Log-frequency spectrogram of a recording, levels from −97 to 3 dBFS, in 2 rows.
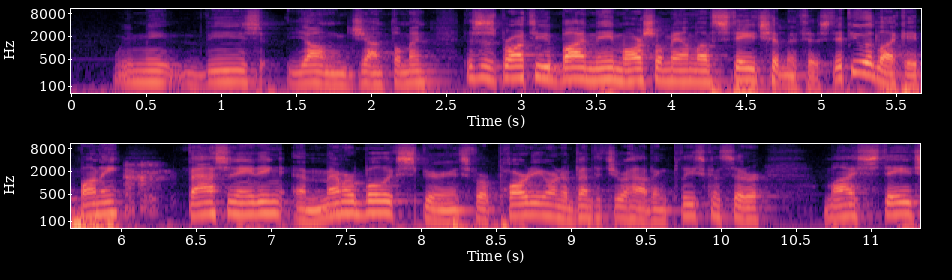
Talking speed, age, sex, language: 205 wpm, 50-69, male, English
